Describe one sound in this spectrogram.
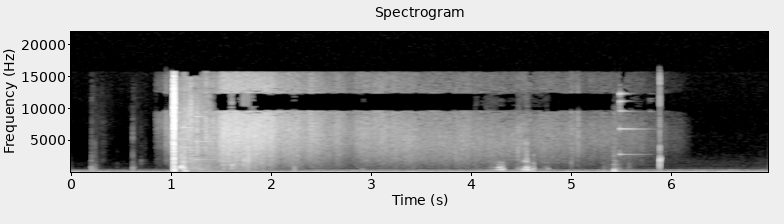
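An explosion bursts and rumbles away.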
